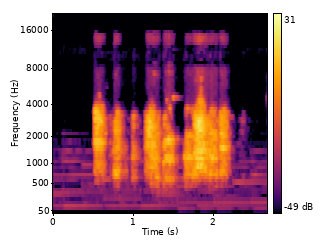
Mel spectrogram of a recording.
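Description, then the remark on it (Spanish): A dog barks in a quick volley of about seven or eight sharp yaps, fairly loud, with the barks running together near the end. No one speaks. “Como nos maravillaríamos del ladrido de un, perro.”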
